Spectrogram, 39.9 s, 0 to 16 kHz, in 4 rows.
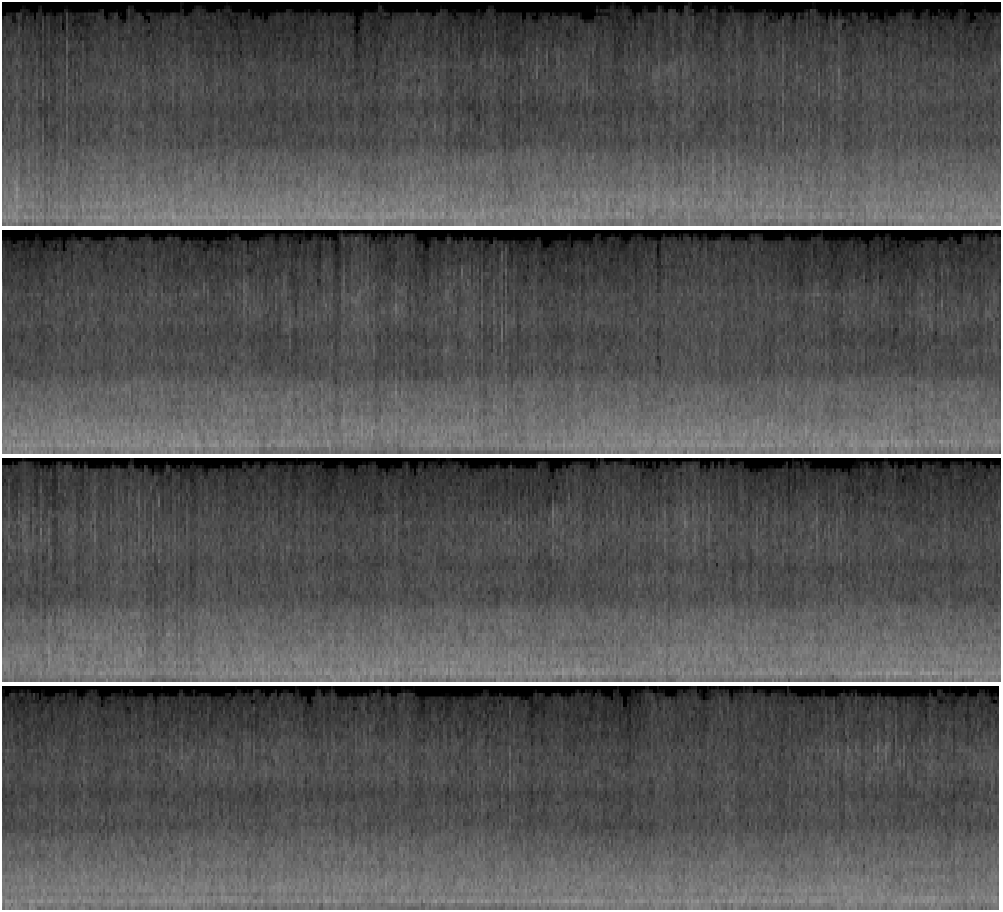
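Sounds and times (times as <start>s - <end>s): model trains whirring on track: 0.0s - 39.9s.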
